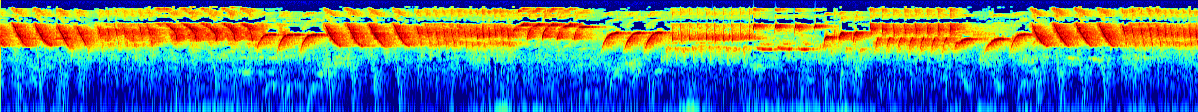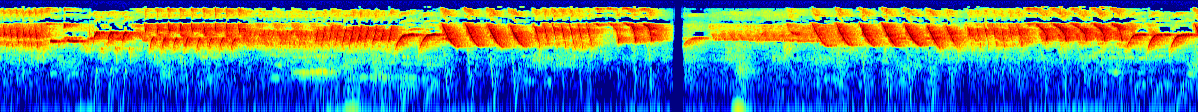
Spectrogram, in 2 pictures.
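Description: Domestic canary singing a long, continuous song of rapid rolling trills, switching to a new trill every second or two.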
